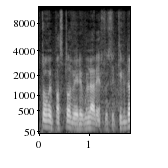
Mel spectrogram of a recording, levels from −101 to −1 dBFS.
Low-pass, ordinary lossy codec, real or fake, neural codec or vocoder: 10.8 kHz; Opus, 64 kbps; fake; codec, 44.1 kHz, 3.4 kbps, Pupu-Codec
